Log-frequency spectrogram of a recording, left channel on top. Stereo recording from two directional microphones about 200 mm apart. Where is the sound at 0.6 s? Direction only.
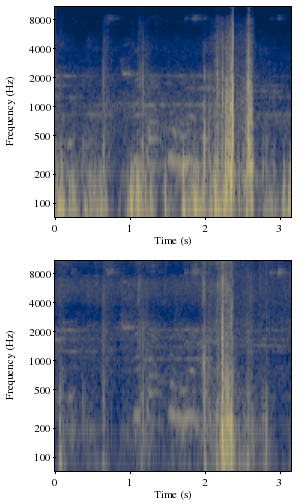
35° right (ahead or behind).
